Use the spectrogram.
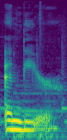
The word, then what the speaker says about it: Endear: And these are multicolor palettes from the brand Endear. Yes, I typed it correctly. Yes, that's how you pronounce the brand.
